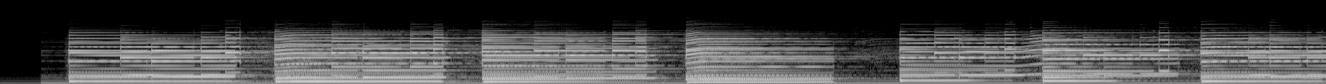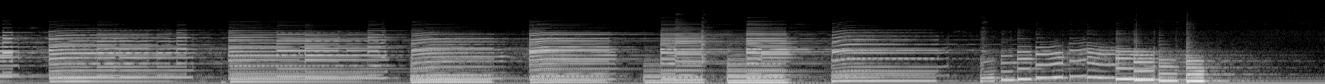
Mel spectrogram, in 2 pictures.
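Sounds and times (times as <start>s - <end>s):
12-string lap guitar playing: 0.4s - 26.4s.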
